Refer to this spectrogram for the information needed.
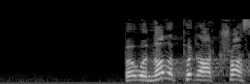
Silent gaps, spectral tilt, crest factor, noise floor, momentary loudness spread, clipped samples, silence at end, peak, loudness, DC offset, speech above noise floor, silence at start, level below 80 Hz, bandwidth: none; -3.5 dB/octave; 16 dB; -55 dBFS; 6 LU; under 0.1%; 0 s; -6 dBFS; -21 LUFS; under 0.1%; 35 dB; 1.25 s; -54 dBFS; 8.8 kHz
